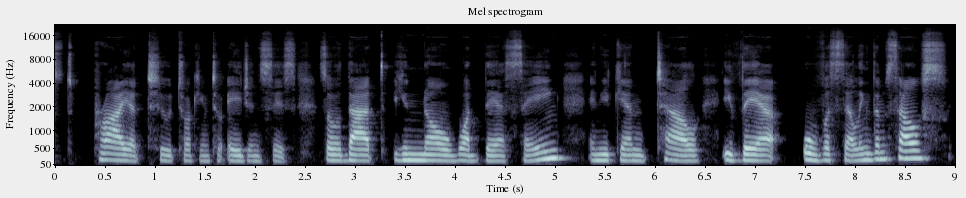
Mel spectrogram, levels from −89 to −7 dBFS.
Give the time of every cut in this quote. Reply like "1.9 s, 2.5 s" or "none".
none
